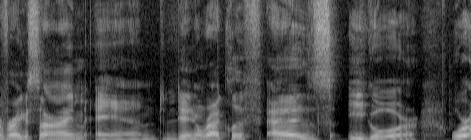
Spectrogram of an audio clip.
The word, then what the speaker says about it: Igor: The one with James McAvoy as Victor Frankenstein and Daniel Radcliffe as Igor, or EyeGor, depending on how you pronounce it. But they told me it was Igor.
